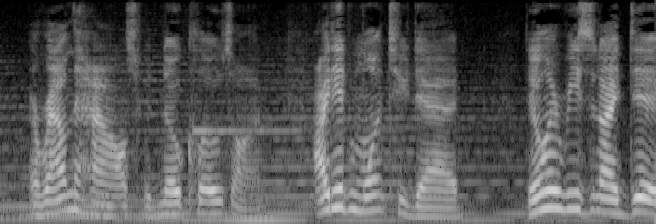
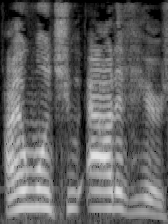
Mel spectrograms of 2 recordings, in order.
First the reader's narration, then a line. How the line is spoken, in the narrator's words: she cried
